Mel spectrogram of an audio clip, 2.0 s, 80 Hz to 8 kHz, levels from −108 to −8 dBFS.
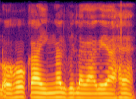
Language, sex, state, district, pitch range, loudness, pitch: Hindi, male, Jharkhand, Deoghar, 130-140 Hz, -17 LUFS, 135 Hz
